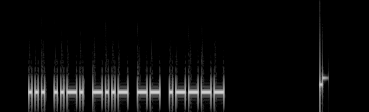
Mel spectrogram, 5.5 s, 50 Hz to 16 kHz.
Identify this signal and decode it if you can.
Morse code, heard as a keyed tone, about 25 wpm, 700 Hz. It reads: SFXM1
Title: Code Groups - 5 Letter:Numbers - 25wpm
